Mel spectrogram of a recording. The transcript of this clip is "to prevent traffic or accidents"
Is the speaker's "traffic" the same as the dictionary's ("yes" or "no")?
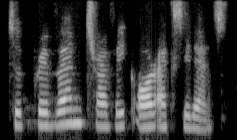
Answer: yes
